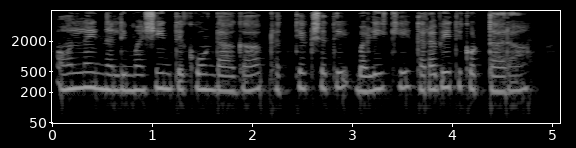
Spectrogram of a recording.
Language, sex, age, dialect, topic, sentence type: Kannada, female, 18-24, Coastal/Dakshin, agriculture, question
